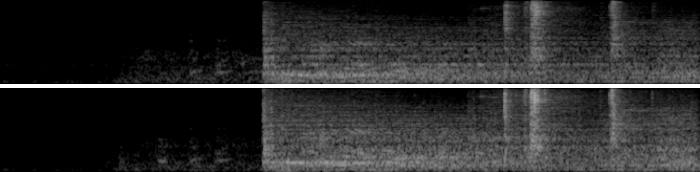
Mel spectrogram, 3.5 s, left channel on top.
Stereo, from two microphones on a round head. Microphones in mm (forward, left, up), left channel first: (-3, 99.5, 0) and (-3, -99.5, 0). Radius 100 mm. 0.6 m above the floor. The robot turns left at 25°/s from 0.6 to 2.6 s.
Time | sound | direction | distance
1.3 | a door slam | 60° right | 0.6 m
